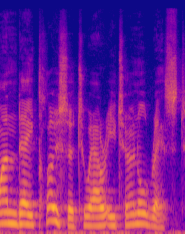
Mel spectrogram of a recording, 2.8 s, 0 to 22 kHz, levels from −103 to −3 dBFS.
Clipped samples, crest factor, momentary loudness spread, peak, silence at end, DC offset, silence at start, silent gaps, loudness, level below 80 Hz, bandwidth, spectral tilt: under 0.1%; 14 dB; 6 LU; -14 dBFS; 0 s; under 0.1%; 0 s; none; -29 LUFS; -56 dBFS; 16 kHz; -6.5 dB/octave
